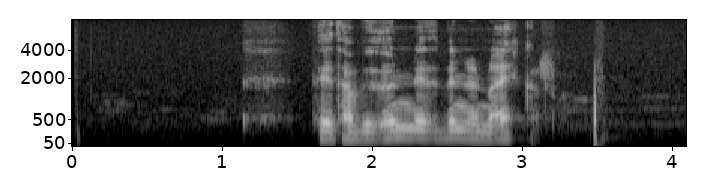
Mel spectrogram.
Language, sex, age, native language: Icelandic, male, 50-59, Icelandic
